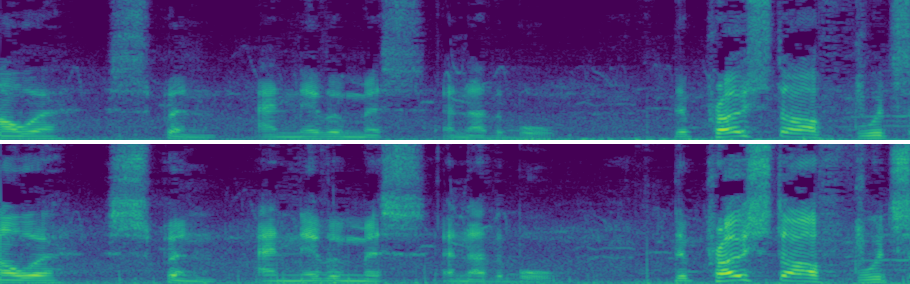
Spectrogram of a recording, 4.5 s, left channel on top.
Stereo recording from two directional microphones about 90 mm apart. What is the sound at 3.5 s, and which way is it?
Speech, 45° left (ahead or behind).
